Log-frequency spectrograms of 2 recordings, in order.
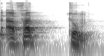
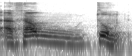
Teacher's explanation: لا تقول أفضتم من عرفات، لأن هذا الضاد وليس دال. لا تقول أفدتم، قل أفضتم، توضح الضاد.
